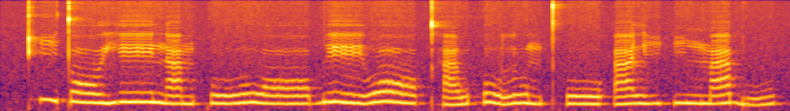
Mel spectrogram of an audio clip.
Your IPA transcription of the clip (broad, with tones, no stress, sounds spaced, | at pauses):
kʰ i˥˨ t̪ ɔː˧˩ j eː˧ n a˩ m k oː˩˧ ʋ ɔː˩ b eː˥˨ ʋ ɔː˥˨ kʰ a˩˧ w h o˥˨ l o˥˨ m t̪ʰ oː˧ ʔ a˧˥ l i˧˥ ʔ i˧ ŋ m a˧˥ b u˩˧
